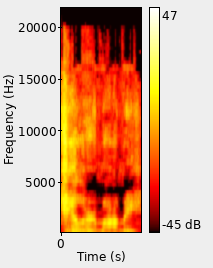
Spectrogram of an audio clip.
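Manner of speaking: put-on eerie voice of a small child. Retelling a film scene where the killer speaks as her son: imitating a child's voice. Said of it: "Jason's voice in her head because she goes".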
